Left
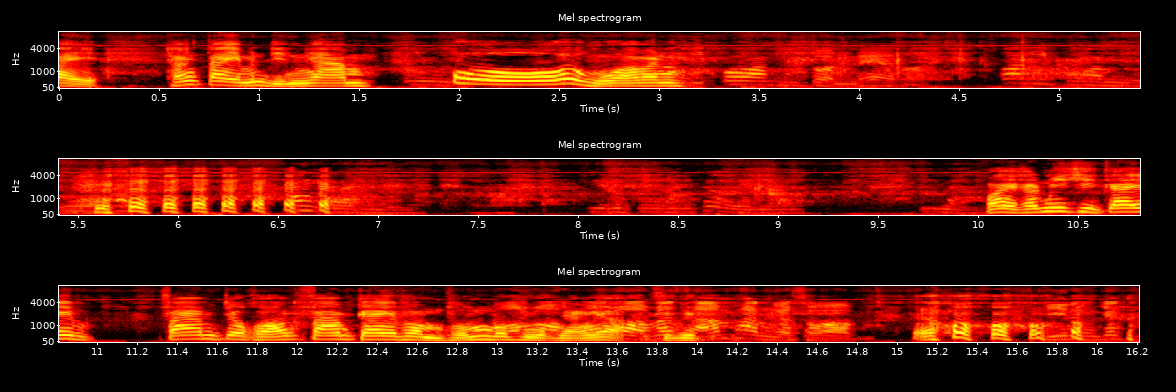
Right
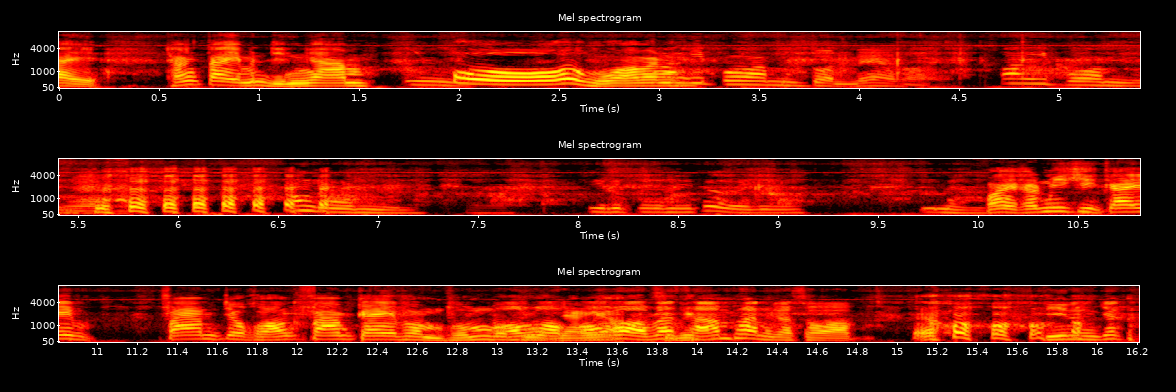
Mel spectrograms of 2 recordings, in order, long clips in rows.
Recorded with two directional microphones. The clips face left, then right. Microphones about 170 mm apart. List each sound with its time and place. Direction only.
0.0 s speech: 15° left (ahead or behind)
3.2 s speech: 70° right (ahead or behind)
3.7 s speech: 35° right (ahead or behind)
4.2 s speech: 50° right (ahead or behind)
5.5 s speech: 10° left (ahead or behind)
10.0 s speech: 25° left (ahead or behind)
13.1 s a man's voice: 55° right (ahead or behind)
13.3 s speech: 25° left (ahead or behind)
13.6 s a man's voice: 55° right (ahead or behind)
15.0 s speech: 20° left (ahead or behind)
15.8 s a man's voice: 60° right (ahead or behind)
